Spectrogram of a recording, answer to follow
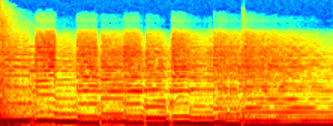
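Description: Closing music: a guitar plays a short run of notes stepping down in pitch, then holds a final low note from near the end.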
